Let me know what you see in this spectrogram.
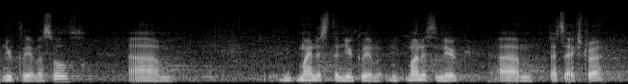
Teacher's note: Es ist nach wie vor, es ist sehr tief. Die Stimme ist auch sehr behaucht, also wenig Strahlkraft, wenig Lautstärke, wenig Stimmvolumen.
